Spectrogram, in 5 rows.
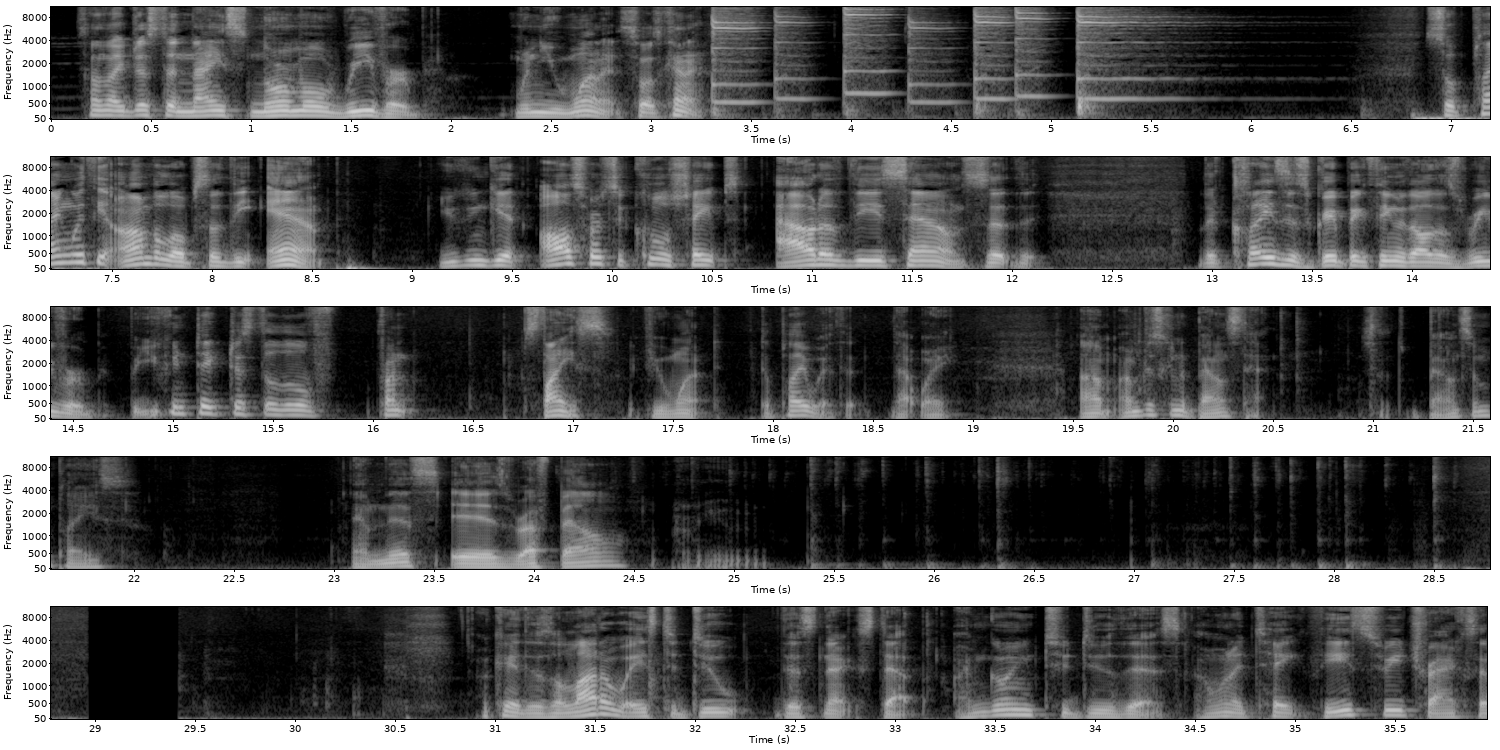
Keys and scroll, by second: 23.9-28.3 typing, 28.4 Return.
